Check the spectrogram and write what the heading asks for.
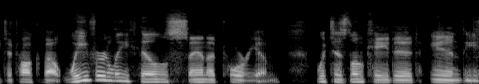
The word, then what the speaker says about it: sanatorium: in america but um i was always calling it waverly hills sanitarium so excuse me if i slip up but they do spell it with a no so it's sanatorium and i learned about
